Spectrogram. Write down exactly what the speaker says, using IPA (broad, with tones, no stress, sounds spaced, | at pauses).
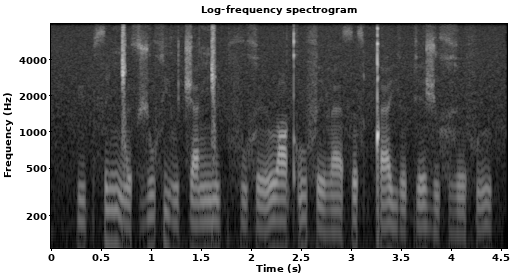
y˨˩˦ p θ i˦˥ ŋ͡ǀ ø˨˩ θ ʒ u˦˥ x j ɯ˨˩ t͡ʃ æ˦˥ ŋ͡ǀ y˦˥ k f u˨˩ x ø˨˩˦ ɹ ɑ˦˥ kʼ u˦˥ f e˨˩ β æ˨˩ θ ɯ˦˥ θ ǃ æ˧˥˧ j ø˨˩ k e˧˥˧ ʒ ɯ˨˩ x ɣ ø˨˩ f ɯ˧˥˧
